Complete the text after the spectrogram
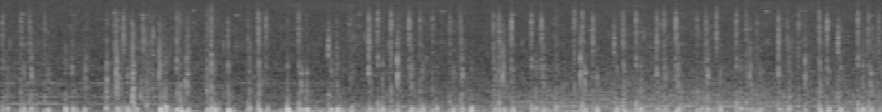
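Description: Horse hooves pound quickly on soft ground.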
